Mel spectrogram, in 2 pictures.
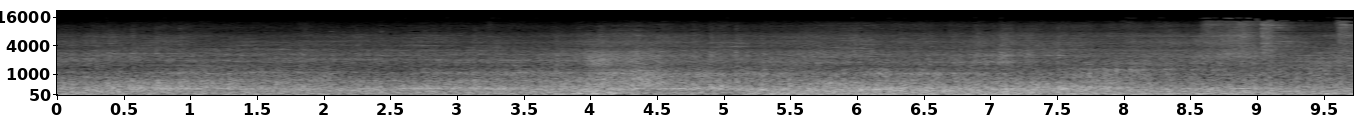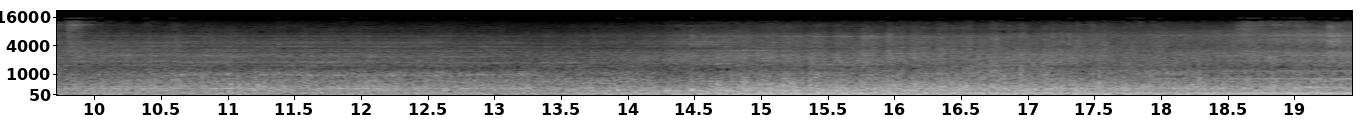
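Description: Freight train cars rolling through a grade crossing, the wheels clicking over rail joints, with a brief high wheel squeal about nine seconds in. From about fourteen seconds the low rumble grows louder as a mid-train diesel locomotive draws near.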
